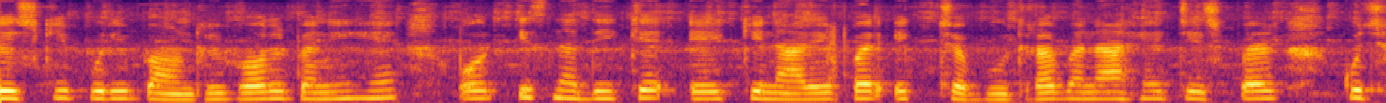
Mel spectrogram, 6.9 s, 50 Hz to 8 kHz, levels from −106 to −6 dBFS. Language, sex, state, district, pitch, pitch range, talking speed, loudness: Hindi, female, Bihar, West Champaran, 200 Hz, 190-210 Hz, 175 wpm, -19 LUFS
